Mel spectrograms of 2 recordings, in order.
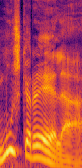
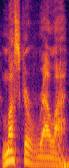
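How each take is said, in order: First: The name is said with an Italian-sounding pronunciation. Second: The name is said in a plain English way.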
